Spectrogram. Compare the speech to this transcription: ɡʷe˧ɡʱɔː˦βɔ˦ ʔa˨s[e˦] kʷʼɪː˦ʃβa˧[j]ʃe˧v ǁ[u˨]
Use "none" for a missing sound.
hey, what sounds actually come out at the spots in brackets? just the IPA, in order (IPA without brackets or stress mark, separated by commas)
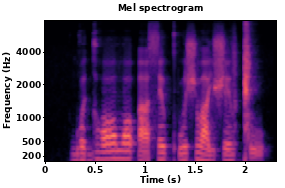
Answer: e˦, j, u˨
